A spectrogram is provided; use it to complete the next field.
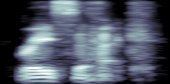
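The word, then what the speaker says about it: Rajcsak: You spell it, she's Polish as well, and it was R-A-J silent C S-A-K Rajsak.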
